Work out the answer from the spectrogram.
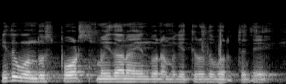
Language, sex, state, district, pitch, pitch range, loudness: Kannada, male, Karnataka, Koppal, 135 Hz, 120-150 Hz, -17 LUFS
